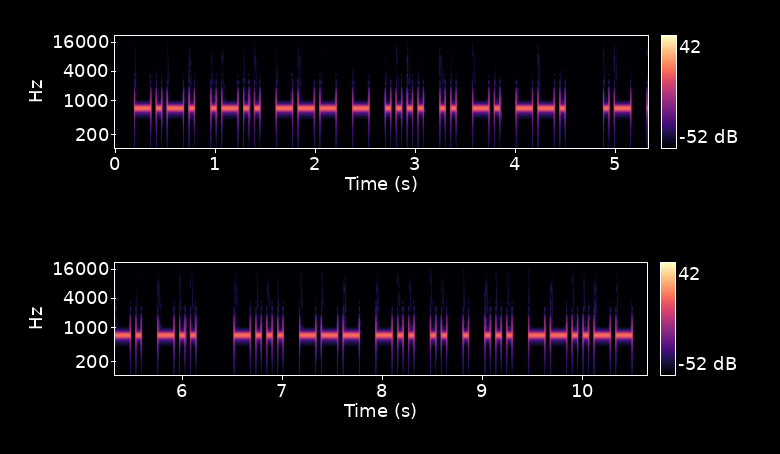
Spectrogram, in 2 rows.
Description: Morse code, heard as a keyed tone, about 22 wpm, 700 Hz. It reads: CLOTHING AND BODIES,
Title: A Sound Of Thunder 22wpm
